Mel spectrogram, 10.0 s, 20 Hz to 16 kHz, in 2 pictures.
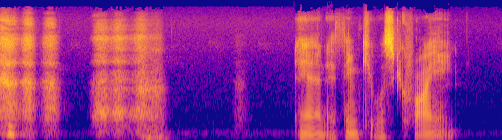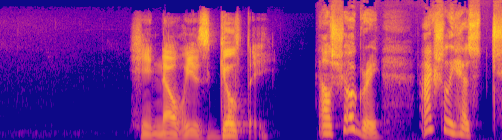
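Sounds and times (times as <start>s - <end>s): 
man breathing very heavily: 0.0s - 1.7s
speech: 0.1s - 0.4s, 3.0s - 4.6s, 6.4s - 10.0s.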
